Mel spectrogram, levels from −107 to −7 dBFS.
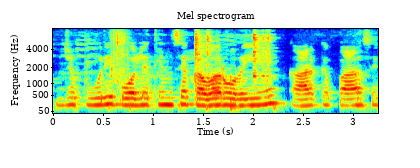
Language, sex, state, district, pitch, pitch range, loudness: Hindi, female, Chhattisgarh, Korba, 200 Hz, 195-210 Hz, -20 LUFS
